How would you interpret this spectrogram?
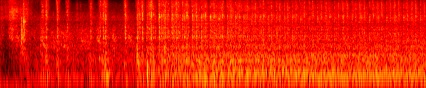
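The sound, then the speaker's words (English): The propeller engine of the Spirit of St. Louis, its propeller spun by hand by a mechanic at a hangar, coughs and sputters through a few seconds of uneven bursts, then catches and settles into a loud, steady, rumbling drone that continues to the end. “À mesure qu'il prend la vitesse, le moteur de l'avion se réveille et se met à gronder.”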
